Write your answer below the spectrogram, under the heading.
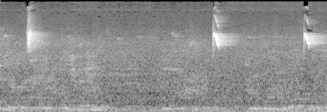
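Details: Olive-backed sunbird (Cinnyris jugularis), call notes.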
